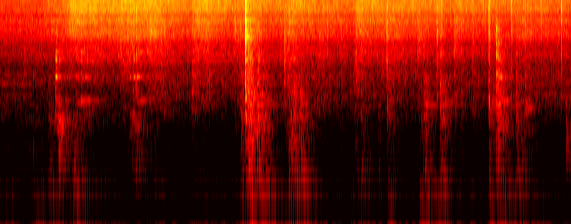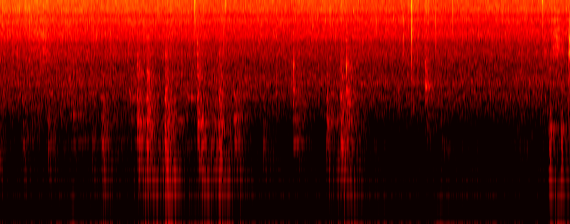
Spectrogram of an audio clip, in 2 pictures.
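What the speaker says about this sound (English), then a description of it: "What we do now, we cook our spice out." Garlic and spices fry in a hot pan for a BIR-style chicken aloo Madras curry, a steady close sizzle broken by repeated scraping stirs of a utensil against the pan, with no talk.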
